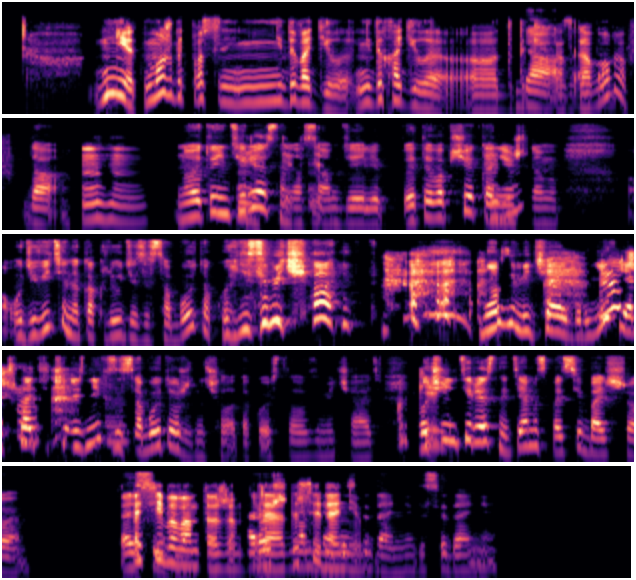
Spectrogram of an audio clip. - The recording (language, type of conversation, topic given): Russian, unstructured, Как одежда влияет на твое настроение?
- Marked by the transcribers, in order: other background noise; laughing while speaking: "не замечают"; laugh; tapping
